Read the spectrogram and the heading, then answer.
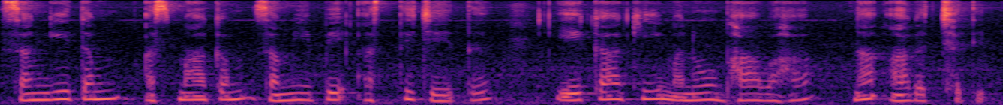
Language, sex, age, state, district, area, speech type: Sanskrit, female, 60+, Karnataka, Dakshina Kannada, urban, spontaneous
